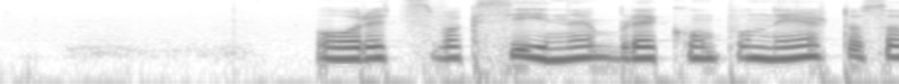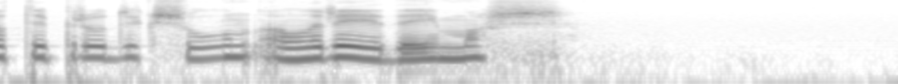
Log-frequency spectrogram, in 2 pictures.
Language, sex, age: Norwegian, female, 24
